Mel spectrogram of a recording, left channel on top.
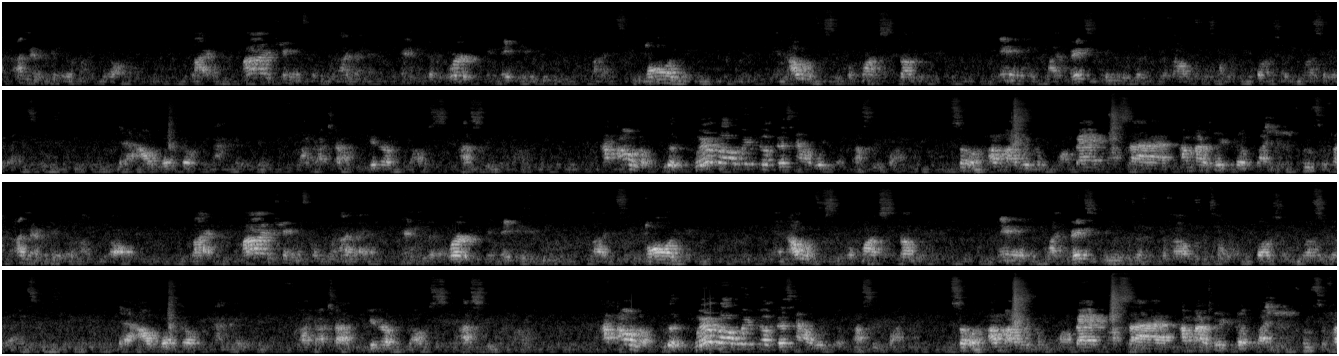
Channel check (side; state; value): left; quieter; 6.2 dB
